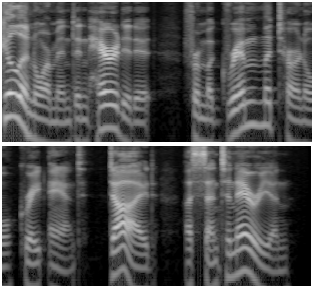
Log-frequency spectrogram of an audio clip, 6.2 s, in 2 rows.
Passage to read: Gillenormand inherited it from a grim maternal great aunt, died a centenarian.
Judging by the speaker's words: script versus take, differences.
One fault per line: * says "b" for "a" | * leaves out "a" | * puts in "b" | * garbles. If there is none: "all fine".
all fine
